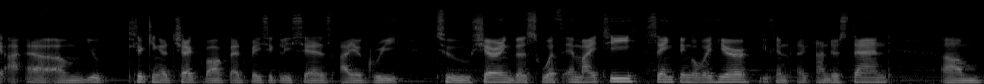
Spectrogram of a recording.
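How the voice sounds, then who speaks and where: A young man from South Africa, a YouTuber, casually narrates a screen-share walkthrough of an online application while thinking aloud and saying um often. His voice is fairly low and a bit bright.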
